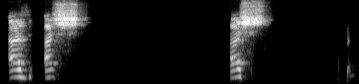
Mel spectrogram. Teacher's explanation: शीन की अदायगी भी उसी तरह ही, ये जुबान है और क्या है, जुबान का दरमियानी हिस्सा जो है ना ऊपर तालू की तरफ उठता है। ये तालू फर्ज करें, जुबान उठी ऊपर शीन के लिए, इसके दरमियान से हम जो है सांस जो है वो बाहर निकलेगी।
